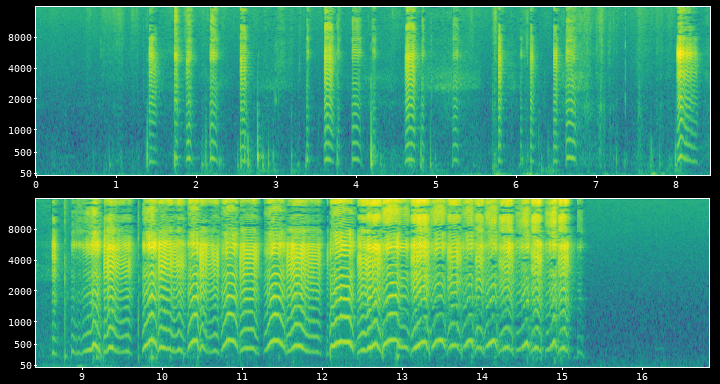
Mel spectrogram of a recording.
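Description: Squeaker in a squeaky dog frisbee being chewed by a puppy: scattered short squeaks at first, then from about eight seconds in a loud, rapid run of squeaks, several a second, which stops suddenly shortly before the end.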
